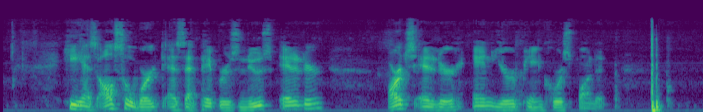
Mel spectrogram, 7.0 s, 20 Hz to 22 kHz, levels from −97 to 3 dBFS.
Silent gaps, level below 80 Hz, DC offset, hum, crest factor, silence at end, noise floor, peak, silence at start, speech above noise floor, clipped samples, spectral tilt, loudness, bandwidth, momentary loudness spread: none; -44 dBFS; under 0.1%; none; 22 dB; 0.35 s; -56 dBFS; -6 dBFS; 0.65 s; 29 dB; under 0.1%; -5.5 dB/octave; -27 LUFS; 11 kHz; 8 LU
